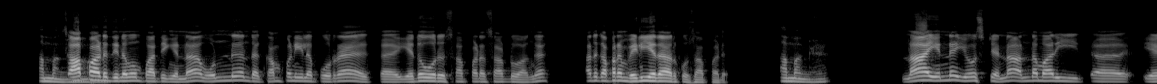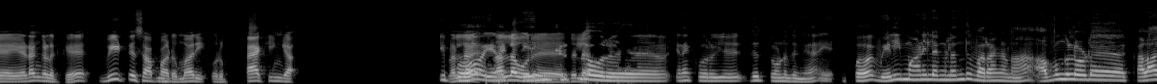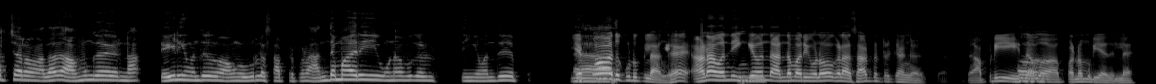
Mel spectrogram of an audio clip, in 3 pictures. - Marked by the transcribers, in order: other noise; in English: "பேக்கிங்கா"; drawn out: "ஒரு"; unintelligible speech
- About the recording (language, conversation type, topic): Tamil, podcast, நீண்டகால தொழில் இலக்கு என்ன?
